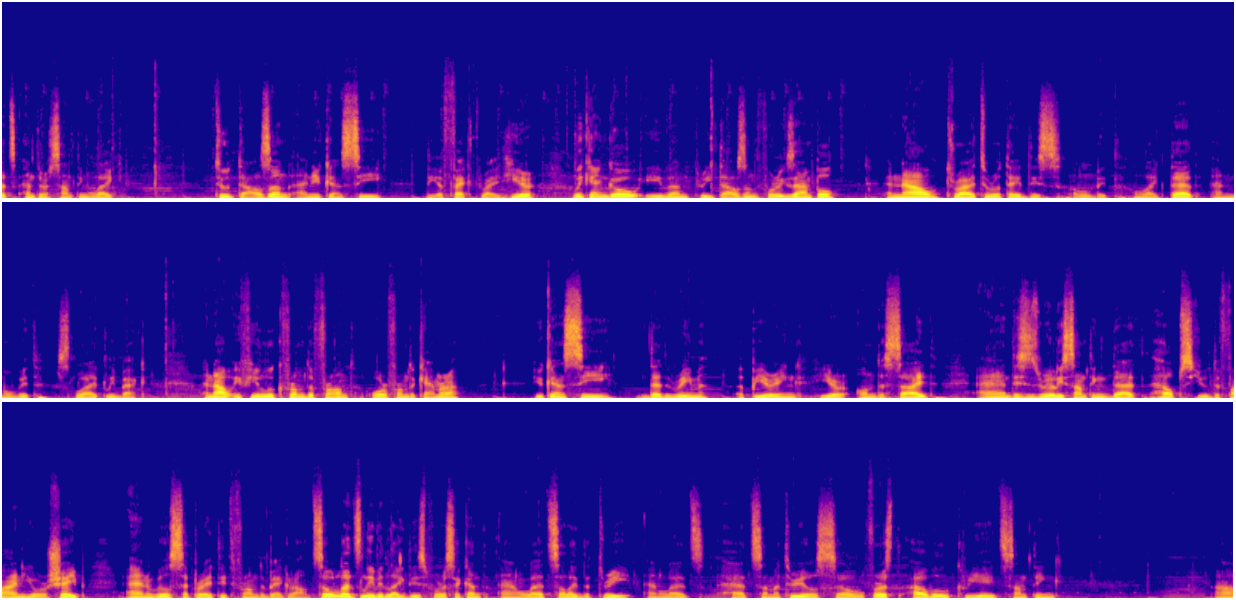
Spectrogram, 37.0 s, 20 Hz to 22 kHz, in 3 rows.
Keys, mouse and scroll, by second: 0.6 KP_0, 4.4-7.0 drag, 5.6 KP_0, 7.7-8.2 middle drag, 8.2-8.6 scroll down 2, 8.6 r, 9.0 z, 10.7 click, 11.3 g, 11.5 z, 11.6 z, 13.0 click, 13.8 KP_0, 15.5 shift+middle click, 16.6 r, 16.8 z, 19.0 click, 24.2-26.5 scroll up 1, 26.6-27.2 shift+middle drag, 29.7 click, 31.1 click, 32.3 click, 33.2 click.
